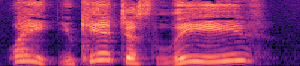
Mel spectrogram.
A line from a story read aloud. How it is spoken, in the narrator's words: Ilse cried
